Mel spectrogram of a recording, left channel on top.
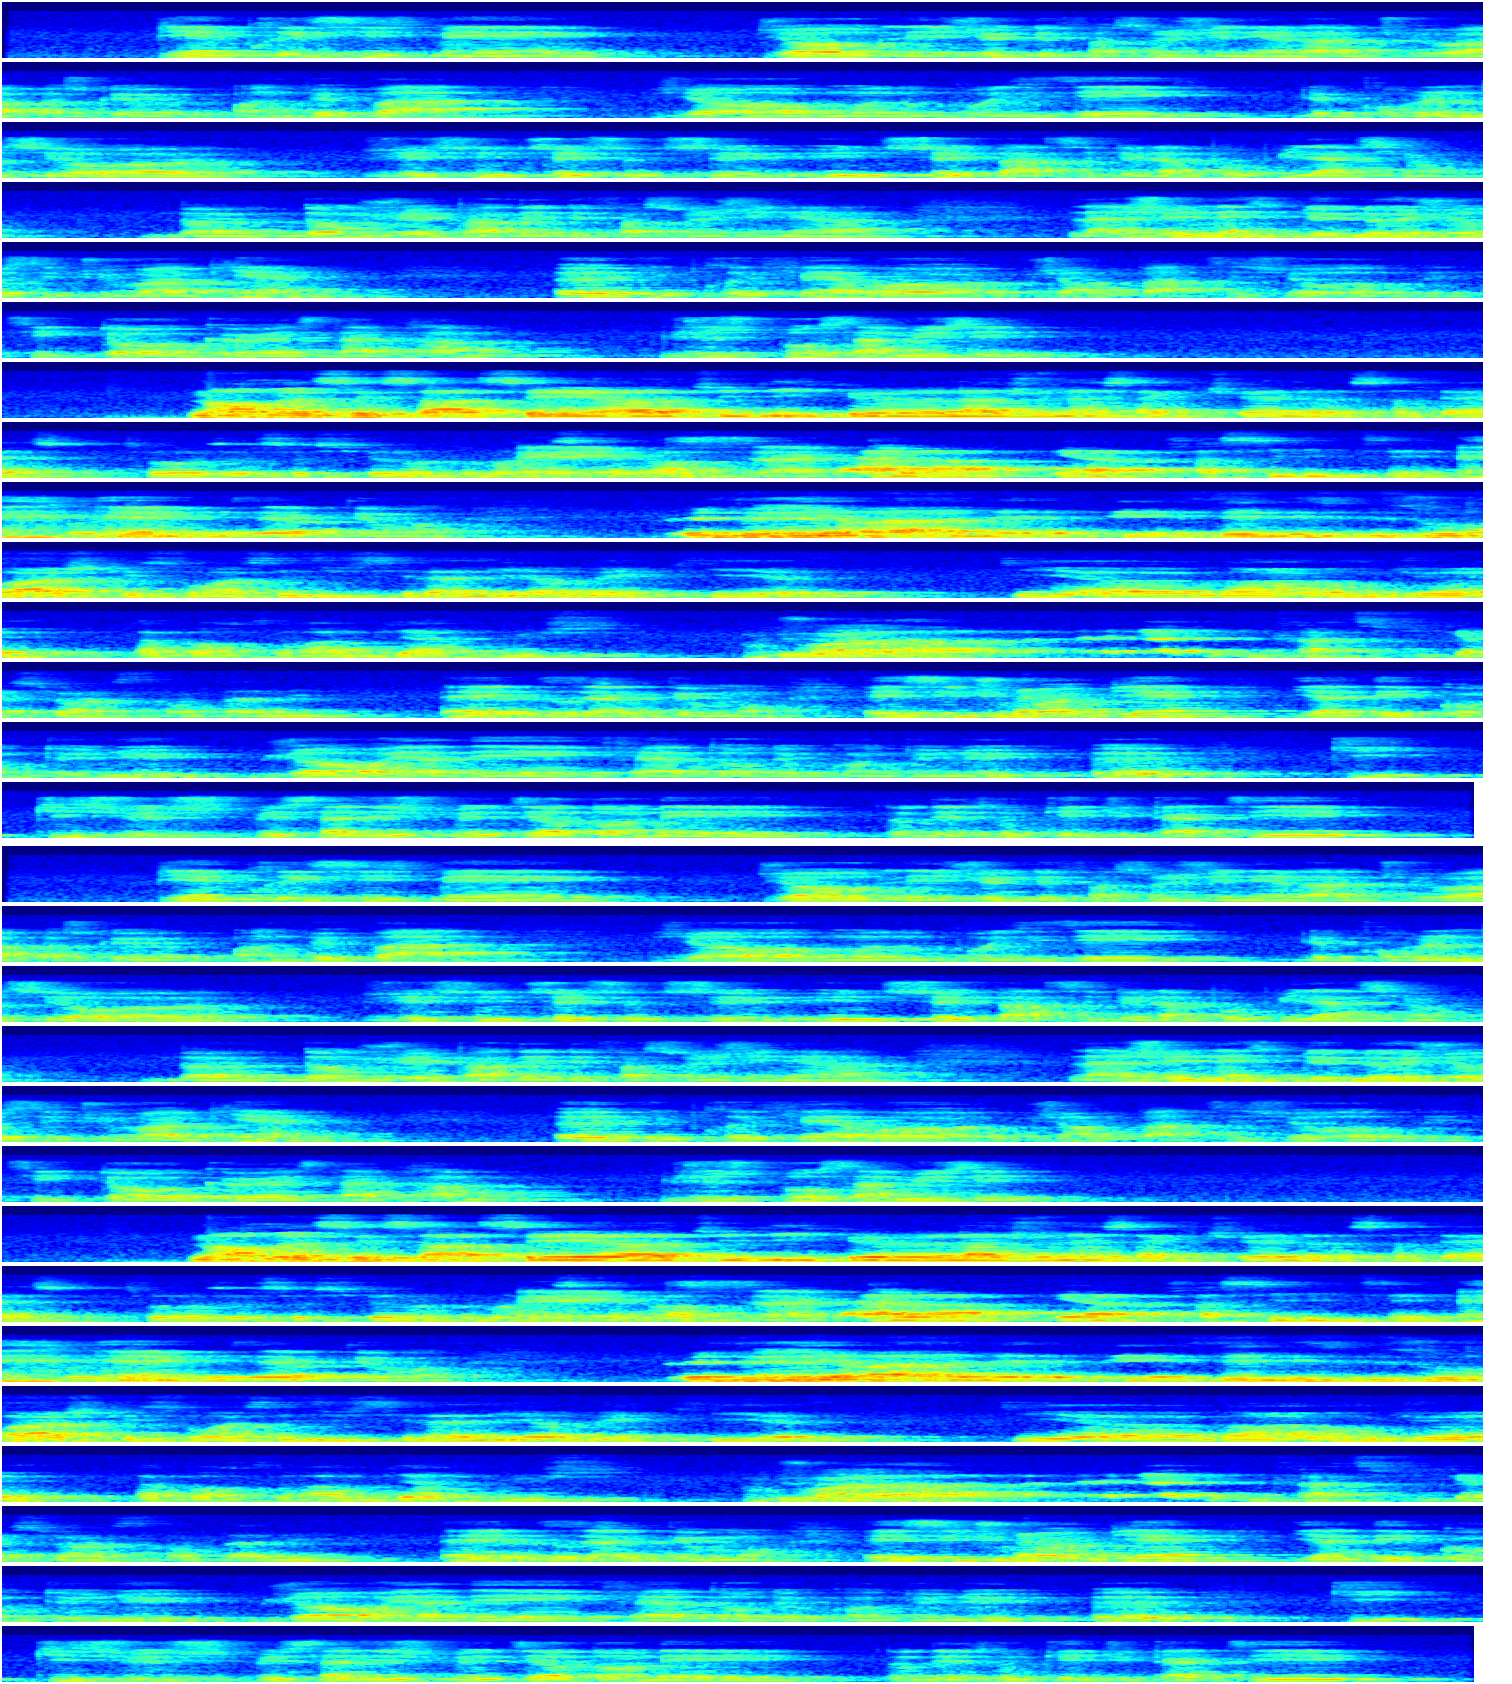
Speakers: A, on the left; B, on the left.
A: bien précises, mais genre les jeunes de façon générale, tu vois, parce que on ne peut pas genre monopoliser le problème sur euh, juste une seule, sur une seule partie de la population. donc donc, je vais parler de façon générale. La jeunesse de nos jours, si tu vois bien. Eux, ils préfèrent euh, genre partir sur euh, des TikTok, euh, Instagram, juste pour s'amuser.
B: Non, mais c'est ça. C'est euh, tu dis que la jeunesse actuelle euh, s'intéresse aux réseaux sociaux, notamment
A: Exactement.
B: Instagram, et à la, et à la facilité.
A: <laughs>
B: Au lieu de,
A: Exactement.
B: au lieu de
A: Eux,
B: lire euh, des, des- des- des ouvrages qui sont assez difficiles à lire, mais qui, euh, qui euh, dans la longue durée, t'apportera bien plus
A: voilà.
B: que euh, la gratification instantanée
A: Exactement.
B: des réseaux sociaux.
A: Et si tu
B: Mais-
A: vois bien, il y a des contenus, genre il y a des créateurs de contenu, eux, qui, qui se spécialisent, je peux dire, dans des, dans des trucs éducatifs,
